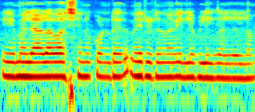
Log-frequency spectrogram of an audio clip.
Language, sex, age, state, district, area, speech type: Malayalam, female, 18-30, Kerala, Kasaragod, urban, spontaneous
